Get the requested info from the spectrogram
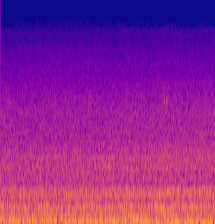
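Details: Honey bees of a freshly caught swarm marching into their box after a tree-branch shake; heavy low rumbling hum, dense and unbroken.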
